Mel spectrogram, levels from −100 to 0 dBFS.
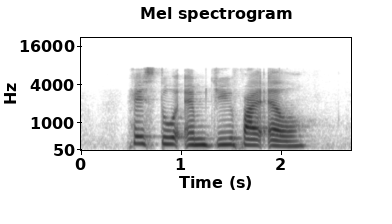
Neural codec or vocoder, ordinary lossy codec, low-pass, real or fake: none; none; 7.2 kHz; real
